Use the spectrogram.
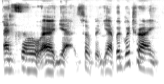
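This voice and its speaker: Upbeat Dutch-accented woman, low voice. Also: expressive, normal speed, no echo. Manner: upbeat, laughs often, hype slang. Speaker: co-host of a crypto livestream. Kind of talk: casual market commentary.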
